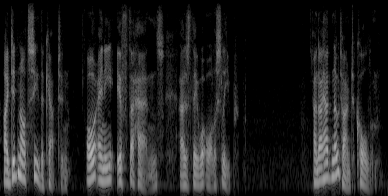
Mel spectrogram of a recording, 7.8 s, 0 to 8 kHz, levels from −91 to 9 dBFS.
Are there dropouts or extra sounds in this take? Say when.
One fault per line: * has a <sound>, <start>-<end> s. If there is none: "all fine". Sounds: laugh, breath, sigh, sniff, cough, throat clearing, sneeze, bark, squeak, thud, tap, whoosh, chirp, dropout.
all fine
